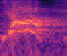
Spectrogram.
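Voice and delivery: high, loud mock fizz of a can; soda fizz noise. A shaken soda can spraying in Larry's face, mock fizz. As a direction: make the can go pop and fizz.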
